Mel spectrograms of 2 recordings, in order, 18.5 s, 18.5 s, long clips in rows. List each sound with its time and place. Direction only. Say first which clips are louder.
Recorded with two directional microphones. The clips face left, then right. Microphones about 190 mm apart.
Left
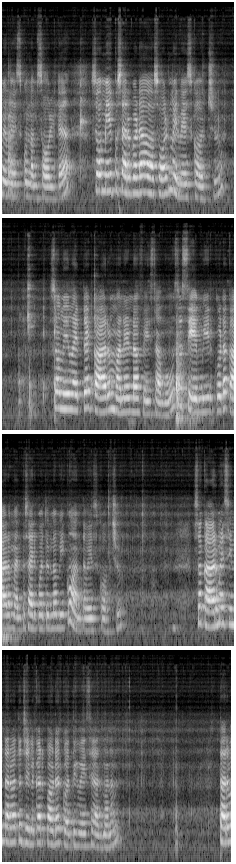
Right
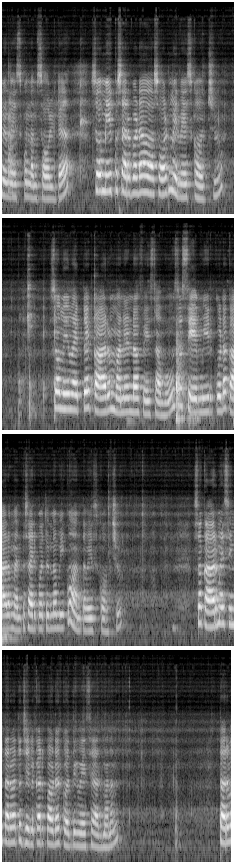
0.0 s a woman's voice: right 2 dB; 25° right (ahead or behind)
5.6 s a woman's voice: right 3 dB; 40° right (ahead or behind)
13.1 s a woman's voice: right 4 dB; 45° right (ahead or behind)
17.4 s a sound: even; centre (ahead or behind)
18.3 s a woman's voice: right 3 dB; 35° right (ahead or behind)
